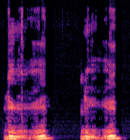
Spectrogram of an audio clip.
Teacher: the beginning point is rather low, and then make it lower down, a little bit lower down, and then a little bit up, a little bit up. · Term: third tone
